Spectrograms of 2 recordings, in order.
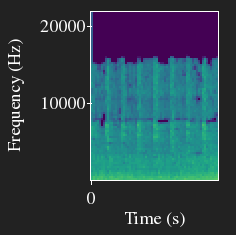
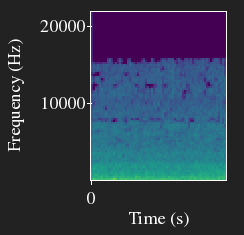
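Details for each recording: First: Peugeot 207 SW 1.6 HDi (PSA) diesel at idle: sharp, regular chuffing tick about six times a second. Compression leak past a failed injector seal. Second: Peugeot 207 SW 1.6 HDi diesel after injector seal repair and cleaning: steady, even low hum with no misses, hiss or ticking; idling smoothly and healthy.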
